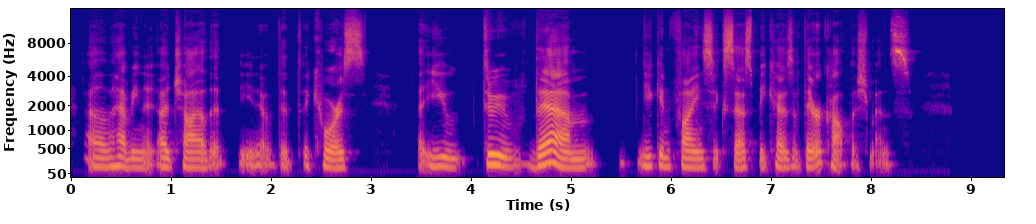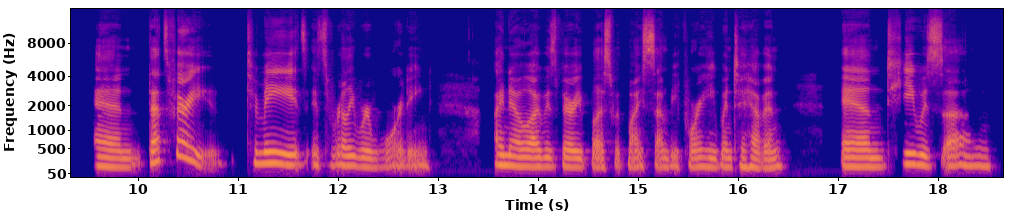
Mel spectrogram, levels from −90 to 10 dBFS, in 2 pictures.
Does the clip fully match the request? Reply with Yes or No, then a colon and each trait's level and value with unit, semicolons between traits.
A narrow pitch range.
No: average, 3.3 semitones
